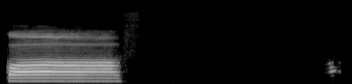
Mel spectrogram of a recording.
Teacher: কফ তিন আলিফ টান দেবেন তিন আলিফ স্টার চিহ্ন রয়েছে এজন্য মুখ গোল হয়ে যাবে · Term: পুর অক্ষর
